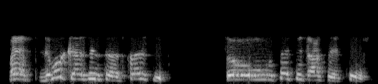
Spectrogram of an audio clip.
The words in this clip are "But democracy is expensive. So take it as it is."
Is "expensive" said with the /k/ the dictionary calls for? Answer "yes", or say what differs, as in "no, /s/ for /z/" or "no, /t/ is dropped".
no, /k/ is dropped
